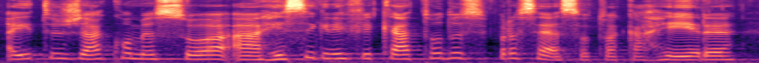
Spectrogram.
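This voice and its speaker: A woman's voice: on the high side, a little fast. A woman with a Brazilian Portuguese accent hosts an interview podcast. She mostly offers short, attentive affirmations while her guest speaks. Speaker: podcast host.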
